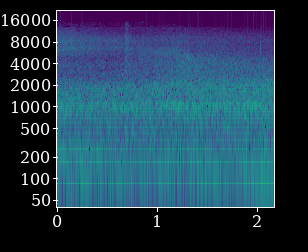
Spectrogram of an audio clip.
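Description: Mercedes A180's petrol four-cylinder engine idling steadily, a low even hum from behind the car.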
